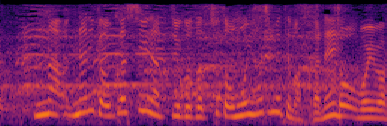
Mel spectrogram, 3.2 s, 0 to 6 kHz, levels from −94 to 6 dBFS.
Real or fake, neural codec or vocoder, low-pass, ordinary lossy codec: real; none; 5.4 kHz; MP3, 32 kbps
